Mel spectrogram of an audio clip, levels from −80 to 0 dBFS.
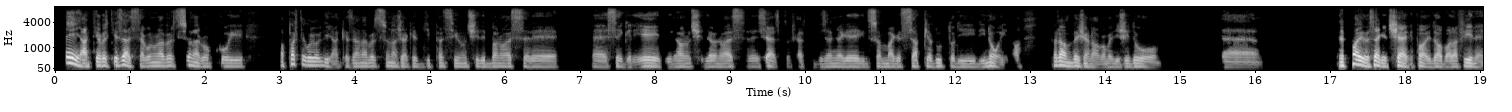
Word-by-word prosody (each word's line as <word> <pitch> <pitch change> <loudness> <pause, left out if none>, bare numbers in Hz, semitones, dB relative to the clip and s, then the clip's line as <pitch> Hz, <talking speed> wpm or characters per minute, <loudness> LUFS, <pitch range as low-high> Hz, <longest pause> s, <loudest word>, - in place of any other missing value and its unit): Eh, 230 -3 +11
anche 125 +4 +3
perché 140 +1 +2
sai 165 -4 +6
sta 115 +1 -6
con 125 +1 -3
una 130 -1 -1
persona 135 0 -2
con 115 -1 -6
cui 115 -2 -5 0.5
a - - -5
parte 190 -2 0
quello 150 -2 +4
lì 130 -7 -3
anche 100 - -11
se 120 - -7
è - - -4
una 120 0 -5
persona 120 +1 -5
cioè 125 +2 -4
che 110 +1 -8
di 110 +2 -14
pensi 115 +2 -10
che - - -5
non 110 - -8
ci 120 +2 -5
debbano 115 0 -6
essere, 105 -2 -6 0.4
ehm, 100 -1 -7
segreti, 100 +1 -3
no, 110 +2 -5
non 105 - -6
ci 105 - -5
devono 105 0 -5
essere 105 0 -7
certo, - - -4
certo - - -14
bisogna 110 +2 -8
che 110 0 -2
insomma 110 +1 -5
che 105 0 -6
sappia 110 +2 -3
tutto 115 -2 -5
di 105 0 -5
di 105 +3 -8
noi, 105 -8 -1
no, - - -9 0.4
però 150 -1 +6
invece 125 -3 +1
no, 100 -2 -6
come 100 +1 -7
dici 100 +1 -5
tu, 100 -5 -2 0.8
ehm 90 -2 -7 1.0
Che 135 - +7
poi 195 -5 +11
lo 125 - +7
sai 150 +3 +8
che, 115 - +3
c'è, 125 0 +6
che 95 - -14
poi 105 -1 +1
dopo 105 -2 -1
alla 105 +1 +1
fine 110 -6 0
110 Hz, 205 wpm, -22 LUFS, 105-120 Hz, 1.0 s, Eh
